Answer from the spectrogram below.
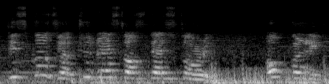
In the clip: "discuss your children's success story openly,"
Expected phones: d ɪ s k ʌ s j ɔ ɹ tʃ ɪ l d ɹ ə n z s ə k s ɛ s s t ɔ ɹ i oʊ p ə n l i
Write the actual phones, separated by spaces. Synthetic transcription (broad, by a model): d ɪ s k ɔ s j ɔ tʃ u d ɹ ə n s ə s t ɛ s s t ɔ ɹ i oʊ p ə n l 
